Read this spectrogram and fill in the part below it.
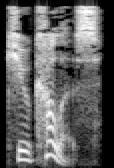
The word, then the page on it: cucullus: British English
